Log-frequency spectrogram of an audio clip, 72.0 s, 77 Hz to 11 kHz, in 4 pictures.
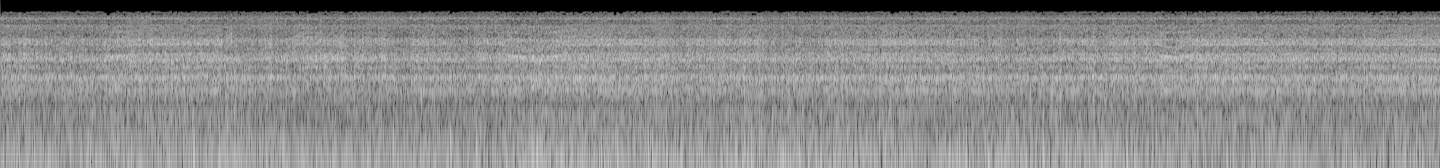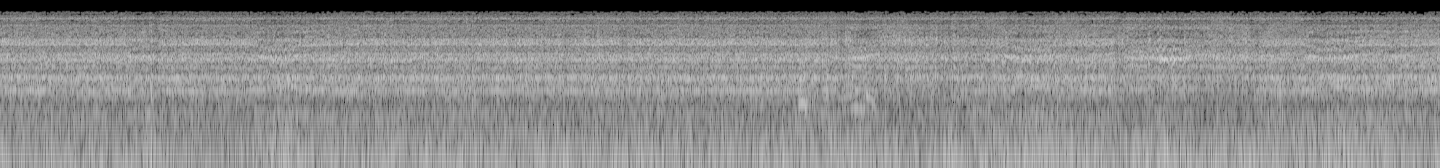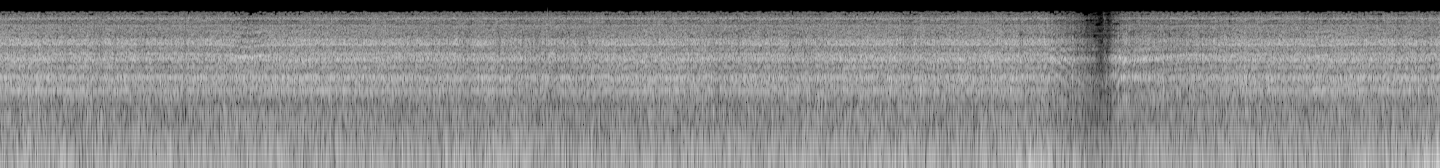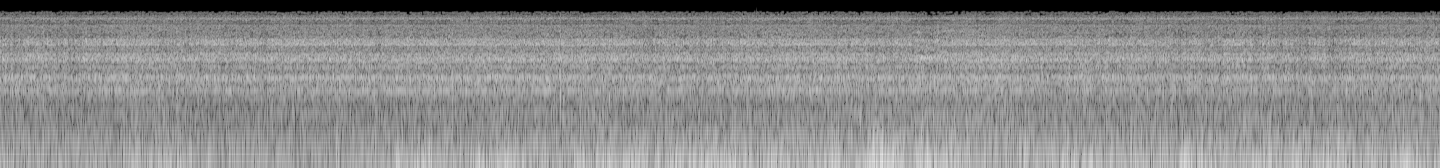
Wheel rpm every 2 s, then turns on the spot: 200, 190, 200, 200, 200, 200, 200, 200, 200, 200, 200, 200, 200, 200, 200, 200, 200, 200, 200, 200, 200, 200, 200, 200, 140, 160, 200, 200, 200, 200, 200, 200, 200, 200, 200, 200.
none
